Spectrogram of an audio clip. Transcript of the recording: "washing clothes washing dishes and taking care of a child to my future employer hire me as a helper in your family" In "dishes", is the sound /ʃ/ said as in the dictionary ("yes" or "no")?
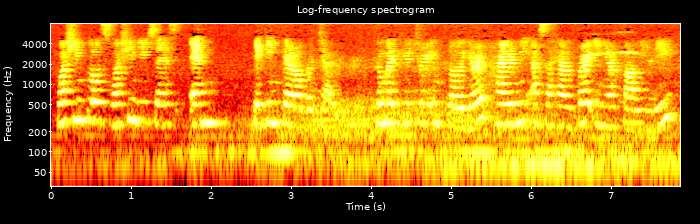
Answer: no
